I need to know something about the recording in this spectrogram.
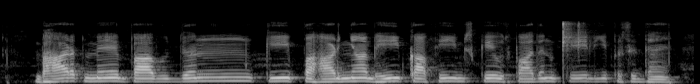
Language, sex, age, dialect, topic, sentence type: Hindi, male, 25-30, Awadhi Bundeli, agriculture, statement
